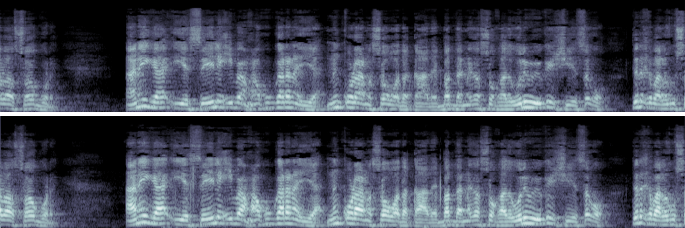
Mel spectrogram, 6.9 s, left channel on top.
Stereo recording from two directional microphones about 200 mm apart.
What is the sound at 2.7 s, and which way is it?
A man's voice, 15° left (ahead or behind).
